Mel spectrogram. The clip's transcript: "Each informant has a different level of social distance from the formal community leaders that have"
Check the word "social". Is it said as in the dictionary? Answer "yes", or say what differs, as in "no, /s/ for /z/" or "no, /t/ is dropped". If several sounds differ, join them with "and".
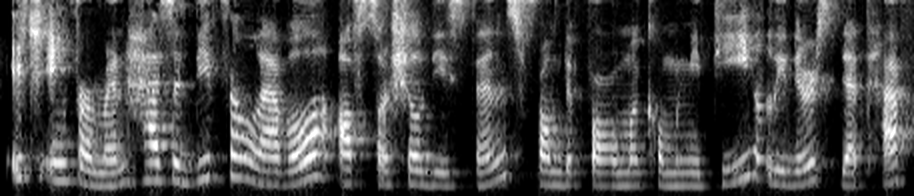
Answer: yes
